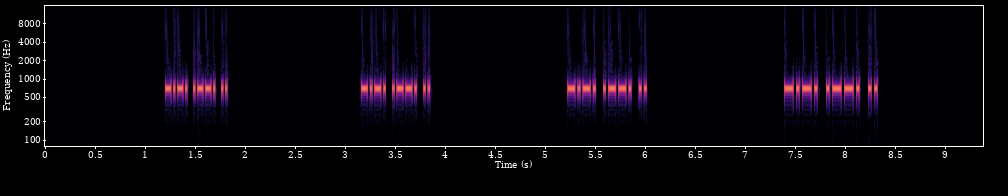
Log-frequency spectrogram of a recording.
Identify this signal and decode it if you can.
Morse code, heard as a keyed tone, about 52 wpm, 700 Hz. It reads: CPI CPI CPI CPI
